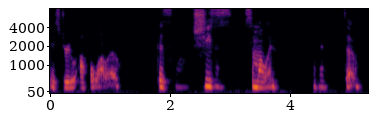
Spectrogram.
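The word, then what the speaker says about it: Afualo: knew how to say it because everybody says afuelo and all these other different things and I've heard her say that her name is Drew Alpha wallow because she's Samoan okay so it doesn't care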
